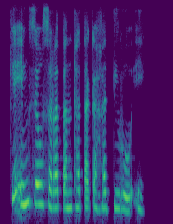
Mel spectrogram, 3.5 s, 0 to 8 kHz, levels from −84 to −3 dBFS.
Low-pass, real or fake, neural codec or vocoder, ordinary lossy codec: 7.2 kHz; fake; codec, 44.1 kHz, 7.8 kbps, DAC; Opus, 24 kbps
